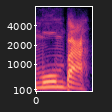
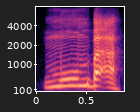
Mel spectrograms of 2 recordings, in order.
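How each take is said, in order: First: It is said quickly, without the final vowel. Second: It is said carefully, with the final vowel.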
